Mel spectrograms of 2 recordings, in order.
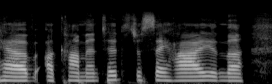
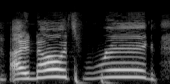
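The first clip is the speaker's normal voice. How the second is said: higher, louder, slow playful mock shout; mock outrage; 8 semitones higher, 6 dB louder, slower than usual. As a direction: play up the fake indignation. Host plays along with the rigged joke.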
